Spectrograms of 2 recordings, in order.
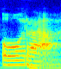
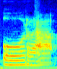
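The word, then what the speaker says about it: Ora: beautiful o name here next it's the name aura spell o-r-a aura or aura and this one means to pray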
